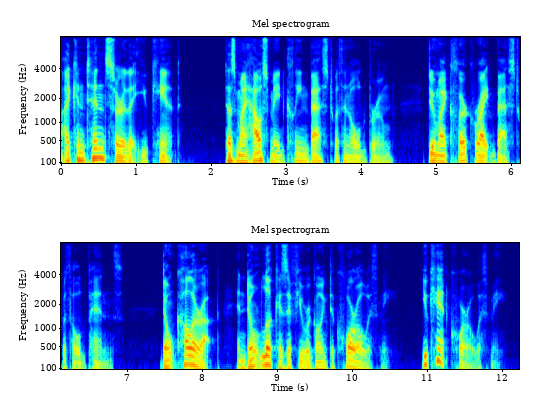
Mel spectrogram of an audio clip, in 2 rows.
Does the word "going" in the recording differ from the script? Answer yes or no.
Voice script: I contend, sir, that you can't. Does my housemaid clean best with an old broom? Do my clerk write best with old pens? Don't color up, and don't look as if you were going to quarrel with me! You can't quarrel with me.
no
